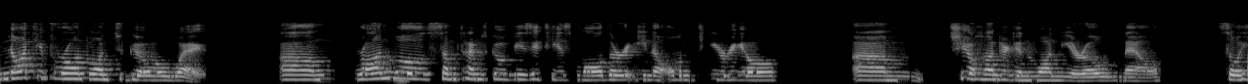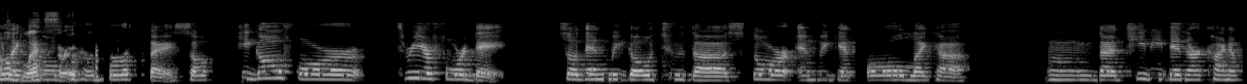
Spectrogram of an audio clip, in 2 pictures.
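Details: Adult woman with foreign accent syndrome since July 2010, after an event that year, diagnosed by a neurologist; accent shifts (Chinese, Irish, South African, Dutch-sounding); also memory, number and comprehension deficits; foreign accent syndrome.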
